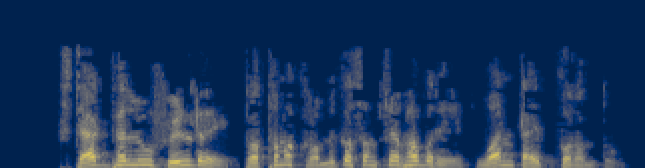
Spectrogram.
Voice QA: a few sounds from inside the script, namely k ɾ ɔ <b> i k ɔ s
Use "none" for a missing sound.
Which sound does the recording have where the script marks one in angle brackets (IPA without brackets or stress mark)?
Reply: m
